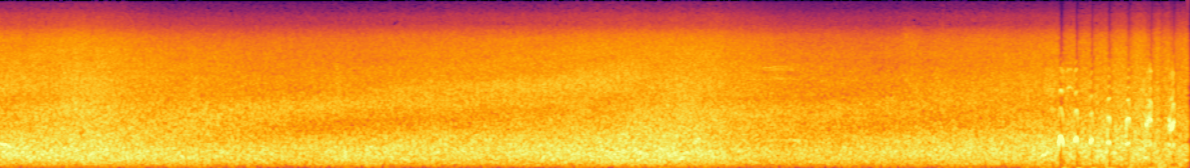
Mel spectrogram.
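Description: Ocean surf breaking and washing up a sandy beach: a steady rush of water noise that swells and eases. Near the end comes a short run of clicks.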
